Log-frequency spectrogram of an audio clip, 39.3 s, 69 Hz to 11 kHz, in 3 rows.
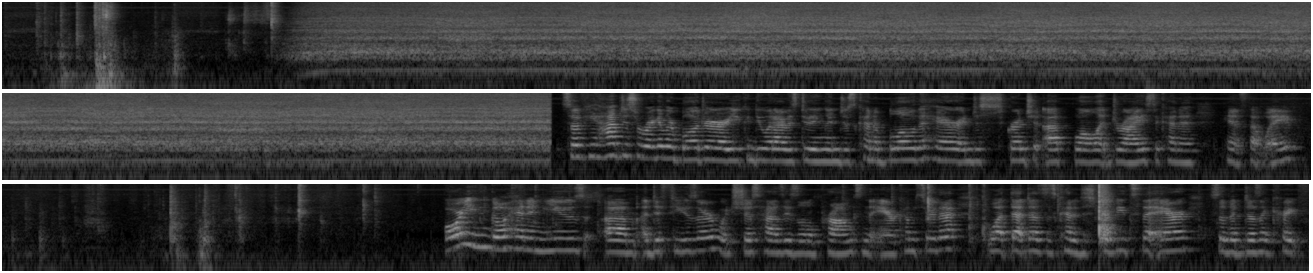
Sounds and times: Hair dryer: 0:02.7 - 0:18.6, 0:35.4 - 0:39.2.

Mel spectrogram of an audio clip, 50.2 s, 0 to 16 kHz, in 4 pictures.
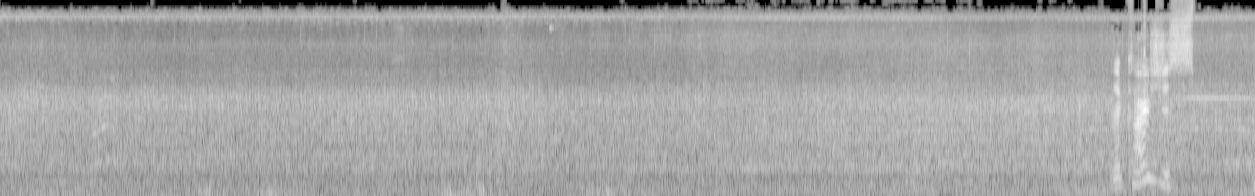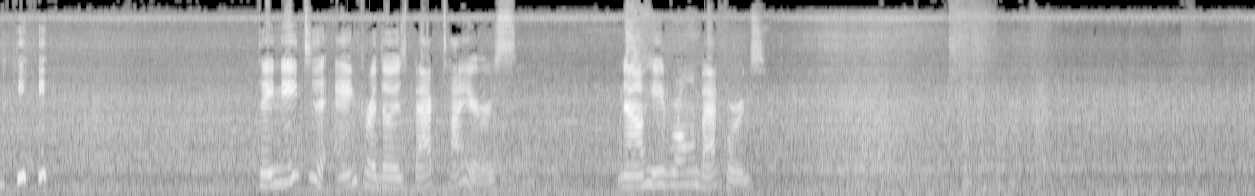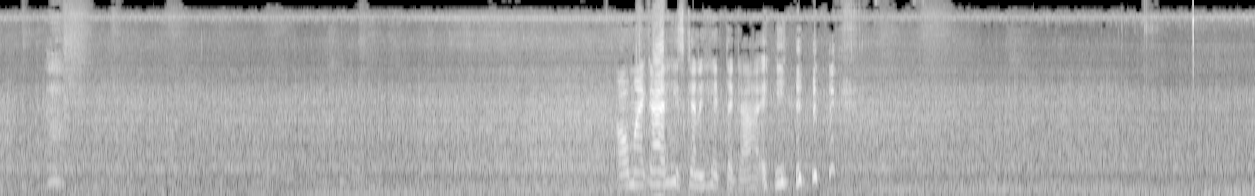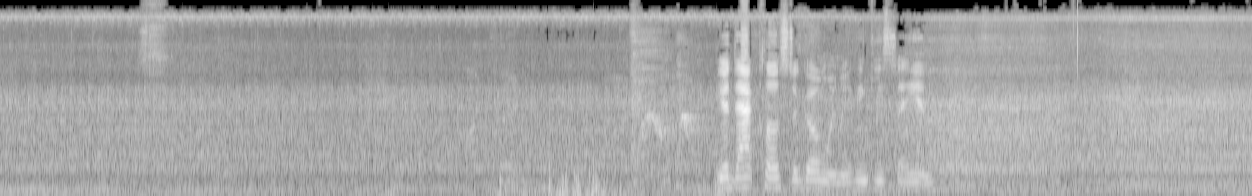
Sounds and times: Car: 0:00.0 - 0:50.1
Speech: 0:11.1 - 0:12.0, 0:15.2 - 0:17.9, 0:18.8 - 0:20.2, 0:31.3 - 0:33.0, 0:44.8 - 0:47.0.

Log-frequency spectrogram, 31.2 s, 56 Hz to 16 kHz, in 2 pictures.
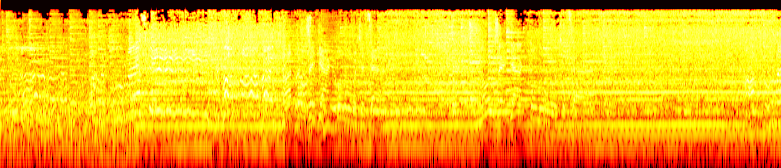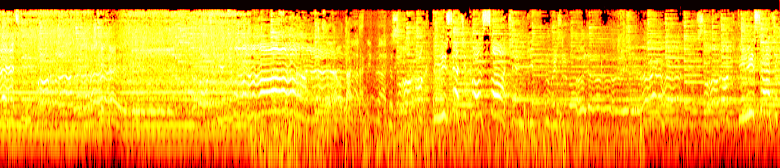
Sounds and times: Motorboat, speedboat: 0:00.0 - 0:31.2.

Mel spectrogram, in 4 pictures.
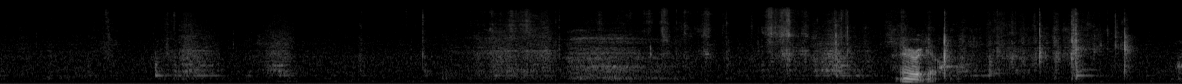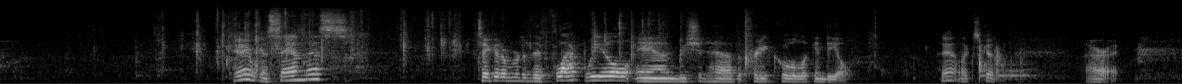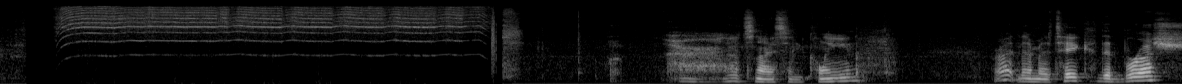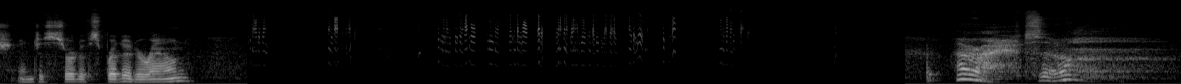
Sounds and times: Speech: 0:09.0 - 0:09.5, 0:14.1 - 0:15.4, 0:16.6 - 0:20.4, 0:21.2 - 0:21.9, 0:22.7 - 0:23.1, 0:30.4 - 0:32.3, 0:33.6 - 0:37.4, 0:45.0 - 0:46.3.

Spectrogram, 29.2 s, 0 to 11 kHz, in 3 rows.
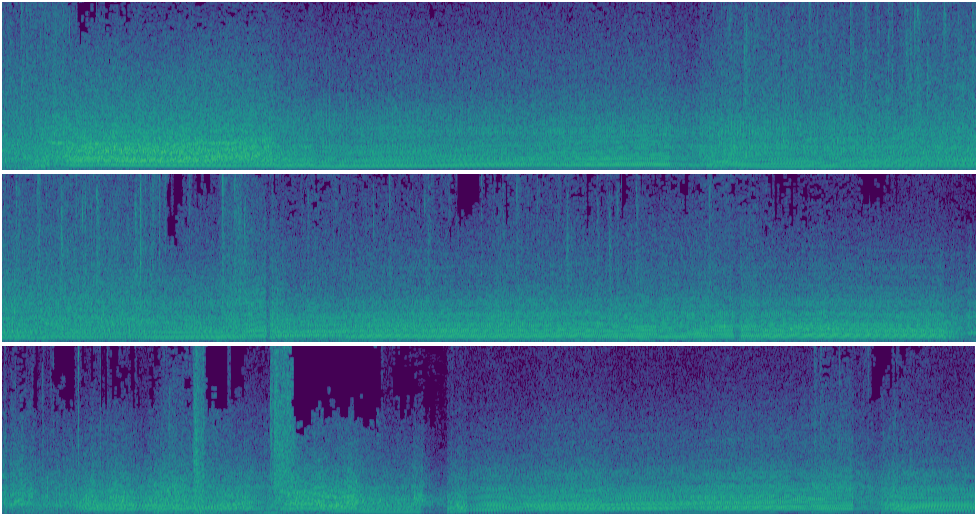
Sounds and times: Car: 0:00.0 - 0:29.2.

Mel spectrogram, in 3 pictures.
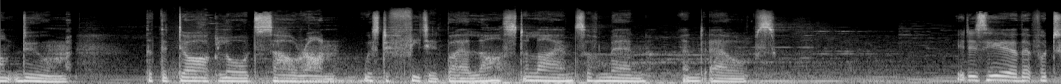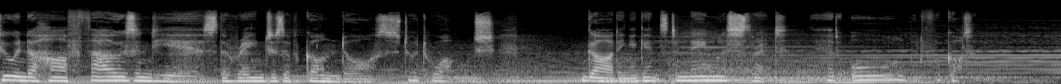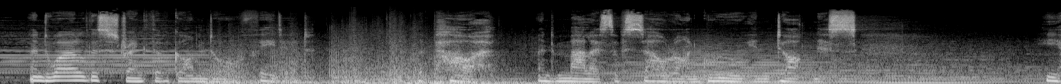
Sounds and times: Speech: 0:00.0 - 0:00.8, 0:01.4 - 0:07.8, 0:09.6 - 0:15.6, 0:16.4 - 0:20.5, 0:21.6 - 0:24.4, 0:25.4 - 0:29.8
Music: 0:00.0 - 0:31.8.

